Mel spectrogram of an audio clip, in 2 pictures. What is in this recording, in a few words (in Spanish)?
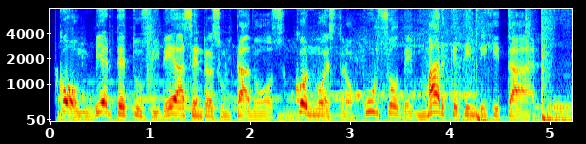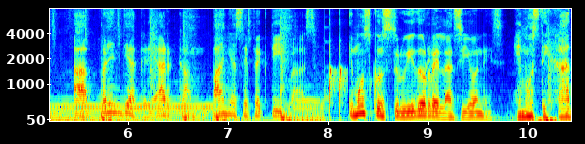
neutro, espanol neutro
